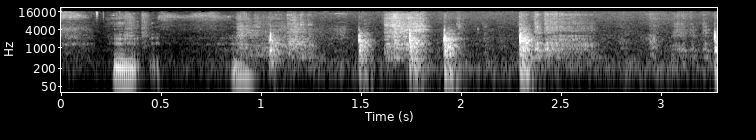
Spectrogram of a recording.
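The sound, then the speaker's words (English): A patterned series of sharp knocks on a hard wooden surface, about eight raps in an uneven rhythm, fairly loud with brief pauses between groups. “do you have a knock?”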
